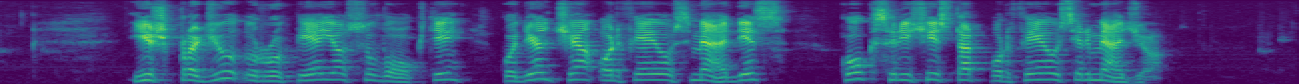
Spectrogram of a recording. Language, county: Lithuanian, Vilnius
